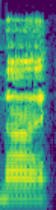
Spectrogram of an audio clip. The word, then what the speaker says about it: Nye: And then it's spelled like Bill Nye the Science Guy or New Year's Eve.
